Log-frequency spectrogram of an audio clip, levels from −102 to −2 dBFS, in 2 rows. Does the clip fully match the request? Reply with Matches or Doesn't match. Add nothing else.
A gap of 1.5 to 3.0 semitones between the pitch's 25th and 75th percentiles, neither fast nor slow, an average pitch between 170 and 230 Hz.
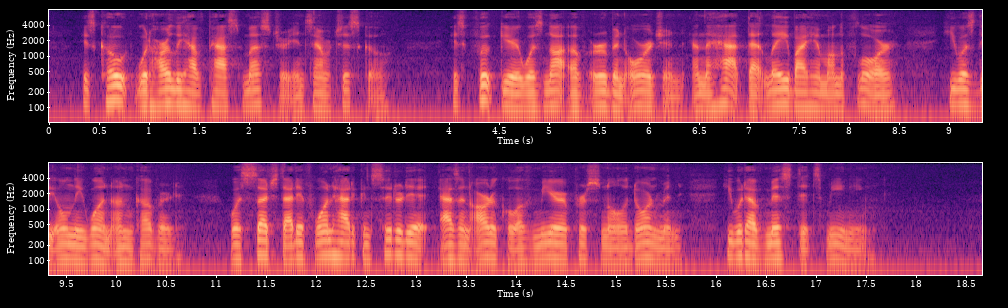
Doesn't match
